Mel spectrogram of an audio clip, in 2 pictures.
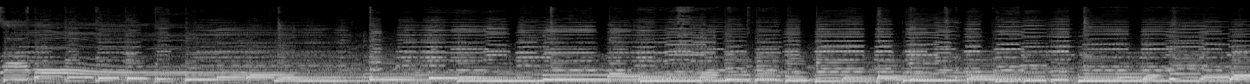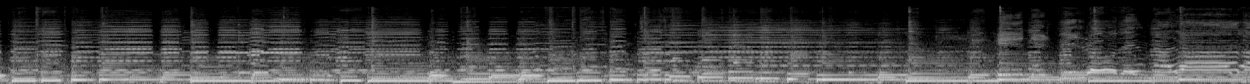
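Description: Instrumental break of a corrido played live on a Hohner diatonic button accordion. The accordion carries the melody in held notes over a steady, evenly strummed rhythm on acoustic guitars.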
